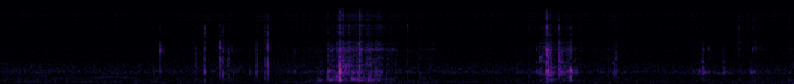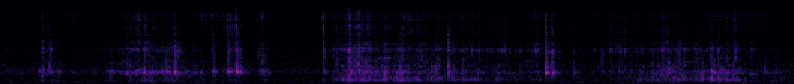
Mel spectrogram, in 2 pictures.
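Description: Irregular rustles, scrapes and knocks of handling gear, with a white plastic bucket reached into and handled partway through. The loudest bursts come about two seconds in and again from about seven to ten seconds.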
